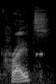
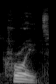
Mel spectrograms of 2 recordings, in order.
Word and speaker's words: Kreuz: Kreuz? Yes, sir. Okay. Yes, sir. Yeah, that's the real pronunciation German is Kreuz. Kreuz. Okay. Yes, that's the real German pronunciation.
